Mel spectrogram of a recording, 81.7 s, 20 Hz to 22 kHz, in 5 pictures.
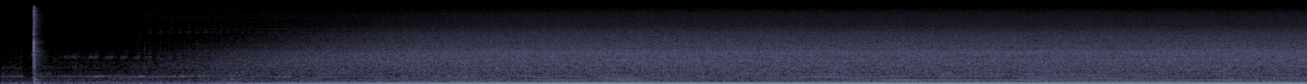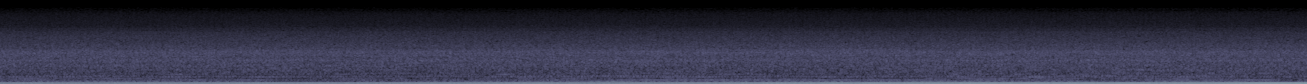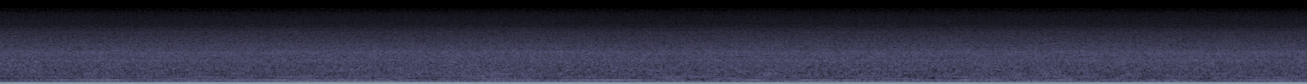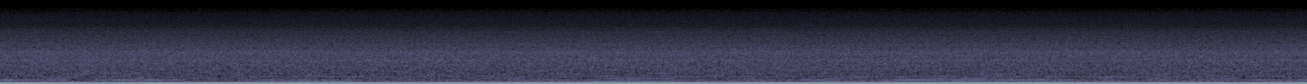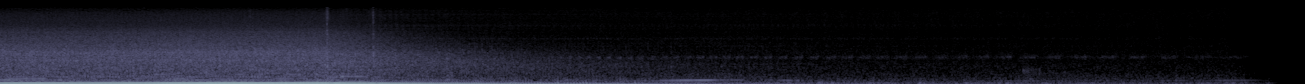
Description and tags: Fan, setting 2
A fan blowing, set to the middle setting. The recording was made from behind the fan so the air wouldn't blow into the mic directly.
ac, air, air-conditioning, blowing, fan, Fans, foley, vent, ventilation, ventilator, wind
